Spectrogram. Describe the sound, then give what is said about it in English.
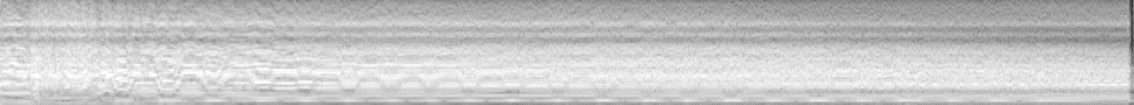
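A single electric guitar note played through an octave distortion pedal rings out heavily distorted with a thick octave-doubled tone, sustaining steadily and loud for several seconds with slight wobble, no voices present. “You've got your octave distortion filter amplitude.”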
